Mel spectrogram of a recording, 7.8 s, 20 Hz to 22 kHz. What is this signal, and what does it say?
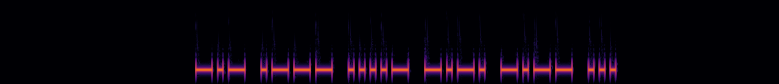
Morse code, heard as a keyed tone, about 21 wpm, 700 Hz. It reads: KJ4CYS
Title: USA Call Signs - 6 Characters - 22wpm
